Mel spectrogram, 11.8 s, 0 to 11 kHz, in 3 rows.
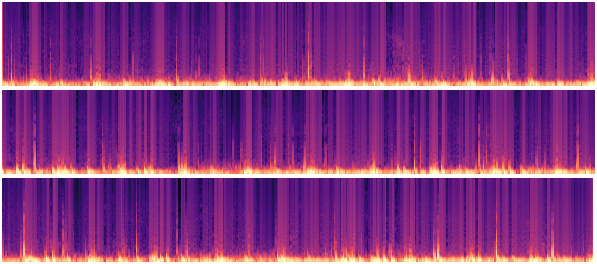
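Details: Female heartbeat after squats, during recovery: fast, regular low thumps near 140 a minute with a steady hum, a quick but normal heartbeat after exertion.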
